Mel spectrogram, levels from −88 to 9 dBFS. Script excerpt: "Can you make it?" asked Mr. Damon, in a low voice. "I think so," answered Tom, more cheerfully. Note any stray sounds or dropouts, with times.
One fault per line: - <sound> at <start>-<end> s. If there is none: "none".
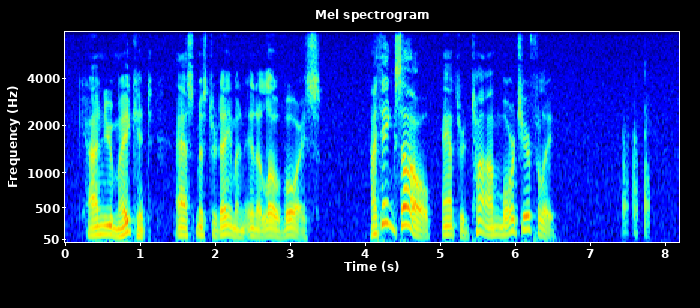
- thud at 7.4-7.8 s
